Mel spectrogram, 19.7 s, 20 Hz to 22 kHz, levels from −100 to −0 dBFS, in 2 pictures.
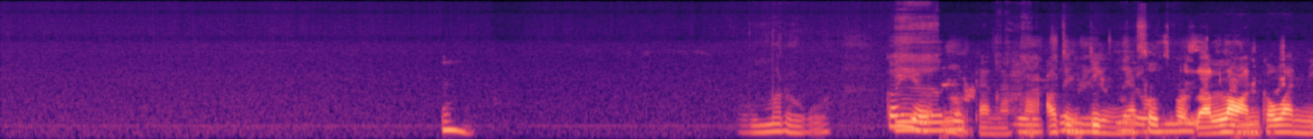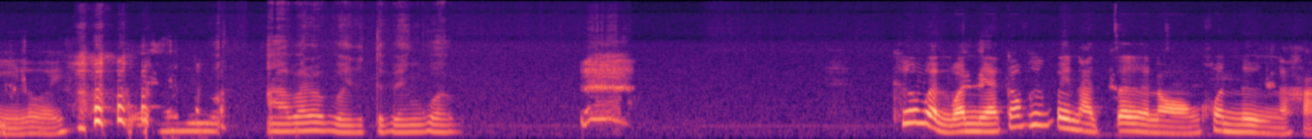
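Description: A loudspeaker-side echo canceller has likely failed to remove all of its microphone pickup, producing echo leak from 7.06 to 9.66 s. A copy of the speech returns about 382 ms late, roughly 20 dB below the direct level. Shorter scraps recur at 10.96 to 11.03 s, 17.06 to 17.25 s (louder, near 15 dB down), 18.15 to 18.61 s and 19.32 to 19.42 s.

Overlapping with the first echo, speech suppressed in double talk runs from 7.06 to 10.21 s and again from 10.75 to 11.46 s. With both sides talking at once, the canceller likely cannot separate this talker from the echo and turns everything down. The speech dips and breaks by up to around 20 dB, then around 15 dB.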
